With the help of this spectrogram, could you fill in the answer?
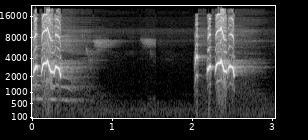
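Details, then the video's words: Sooty-headed bulbul singing energetically to call rivals, used as a lure: two bright, bubbly, wavering phrases about two seconds apart, each starting with quick clicks. "Suara burung kutilang gacor memanggil lawan Ampuh buat pancingan"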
